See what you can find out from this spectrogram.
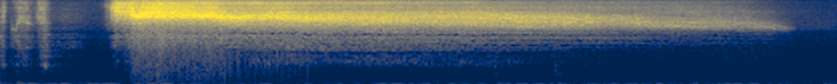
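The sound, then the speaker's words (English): A voice hissing to imitate a branding iron searing a salmon: one long, breathy, steady hiss that holds for about four seconds, slowly fades and then cuts off. “What is the sound of you branding a salmon?”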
